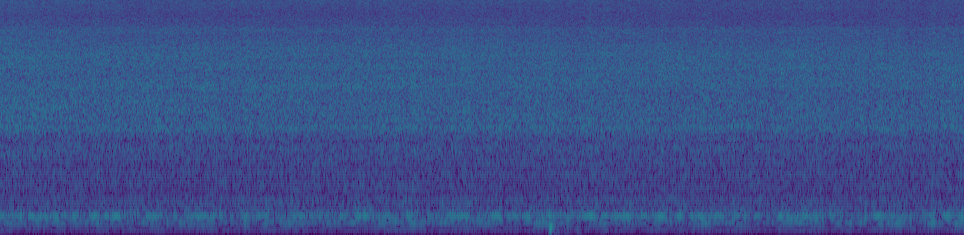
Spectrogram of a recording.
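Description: Steady low background hum made of a few fixed tones over a soft hiss. There is one faint knock about seven seconds in.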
